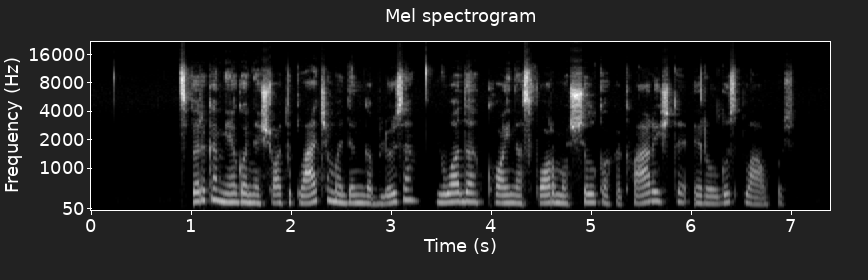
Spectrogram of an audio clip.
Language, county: Lithuanian, Klaipėda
